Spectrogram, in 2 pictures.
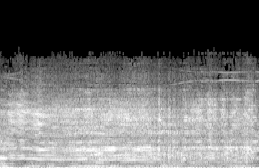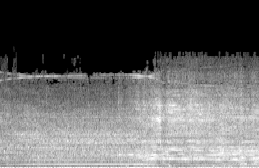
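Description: Steady power-tool noise, with a faint steady whine for a few seconds in the middle.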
